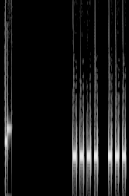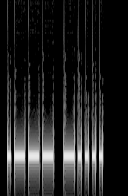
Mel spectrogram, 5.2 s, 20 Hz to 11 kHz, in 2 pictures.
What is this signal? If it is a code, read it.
Morse code, heard as a keyed tone, about 17 wpm, 700 Hz. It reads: HSJ6
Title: Four Challenging Letter-Number Combinations 17wpm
